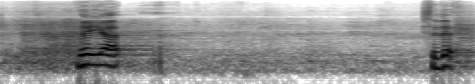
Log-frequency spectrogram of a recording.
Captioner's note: audience laughing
